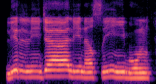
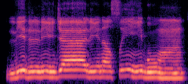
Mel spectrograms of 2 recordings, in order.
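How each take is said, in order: No difference in how they are said.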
